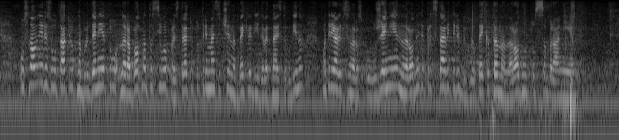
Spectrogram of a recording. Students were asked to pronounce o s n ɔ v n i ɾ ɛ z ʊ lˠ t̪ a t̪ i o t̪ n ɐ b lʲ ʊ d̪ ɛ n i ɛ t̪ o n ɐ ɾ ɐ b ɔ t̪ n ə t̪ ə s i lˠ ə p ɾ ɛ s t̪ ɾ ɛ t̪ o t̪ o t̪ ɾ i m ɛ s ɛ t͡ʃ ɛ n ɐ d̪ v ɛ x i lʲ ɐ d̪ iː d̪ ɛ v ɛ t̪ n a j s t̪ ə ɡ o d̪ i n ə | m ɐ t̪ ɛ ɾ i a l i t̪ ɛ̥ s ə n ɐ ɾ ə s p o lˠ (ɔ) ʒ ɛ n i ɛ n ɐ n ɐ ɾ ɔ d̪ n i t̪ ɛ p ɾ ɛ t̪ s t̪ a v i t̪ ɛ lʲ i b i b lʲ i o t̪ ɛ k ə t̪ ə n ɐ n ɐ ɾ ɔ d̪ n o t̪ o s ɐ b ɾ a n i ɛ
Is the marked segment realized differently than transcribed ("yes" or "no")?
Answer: yes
